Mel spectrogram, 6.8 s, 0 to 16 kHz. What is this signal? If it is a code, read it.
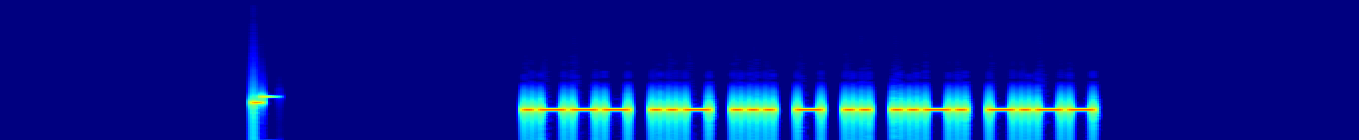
Morse code, heard as a keyed tone, about 30 wpm, 700 Hz. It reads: JUSTIFY
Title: Top 1751-2000 Words 30wpm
